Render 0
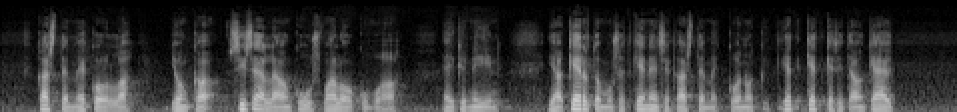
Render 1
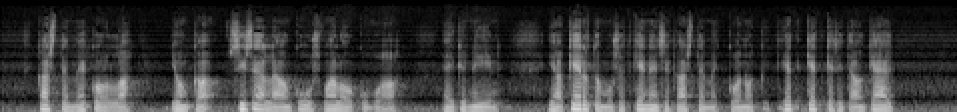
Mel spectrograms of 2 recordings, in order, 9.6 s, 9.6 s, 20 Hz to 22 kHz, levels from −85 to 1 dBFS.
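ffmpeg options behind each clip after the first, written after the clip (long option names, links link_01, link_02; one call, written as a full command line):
ffmpeg -i in.wav -af "aecho=1:1:1:0.98" out.wav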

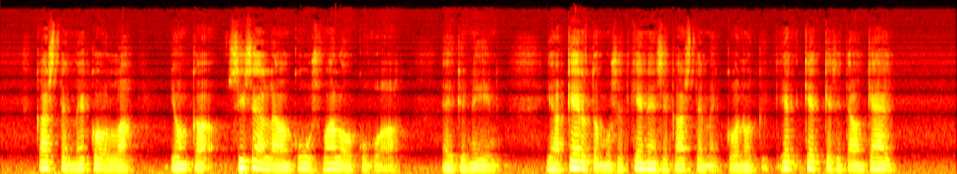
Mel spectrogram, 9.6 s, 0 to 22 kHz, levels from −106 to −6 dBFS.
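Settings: ffmpeg -i in.wav -af "aecho=1:1:44|54:0.237|0.133,volume=1.5dB" out.wav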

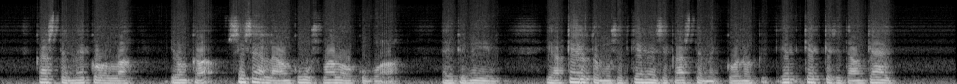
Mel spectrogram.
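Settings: ffmpeg -i in.wav -af "asoftclip=type=tanh:threshold=-16dB,acrusher=bits=4:mode=log:mix=0:aa=0.000001,afreqshift=-56,volume=6dB" out.wav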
